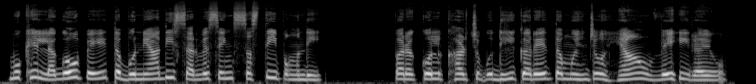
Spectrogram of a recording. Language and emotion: Sindhi, sad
